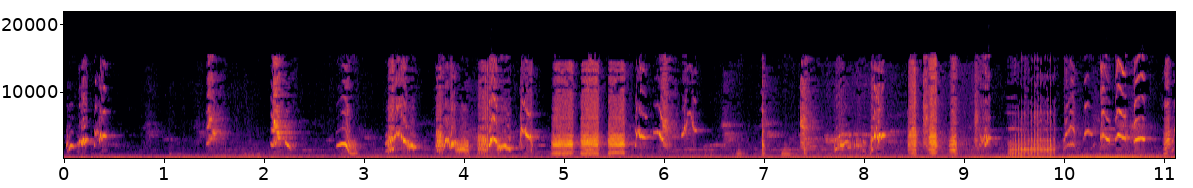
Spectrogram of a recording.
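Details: Javan myna morning song, said to set off answering calls from neighbours' mynas: loud varied squawks, whistles and rapid harsh pulses repeating in bursts, with low rumbling background noise.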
